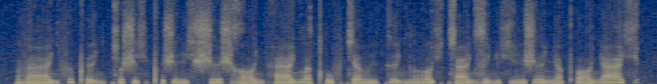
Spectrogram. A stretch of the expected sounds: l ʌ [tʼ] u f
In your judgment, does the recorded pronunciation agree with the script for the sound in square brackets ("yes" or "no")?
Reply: yes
